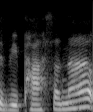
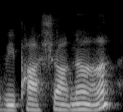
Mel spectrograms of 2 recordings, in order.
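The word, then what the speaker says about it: Vipassana: But you also hear of awareness mindfulness and vipashana and even vipashana there's different pronunciations vipasana or vipashana.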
